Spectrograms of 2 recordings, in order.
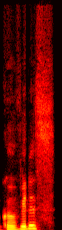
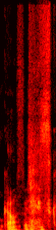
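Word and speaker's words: Cofidis: So then we go to Covidus for finally pronouncing it right because for the longest time I was saying confidence.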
